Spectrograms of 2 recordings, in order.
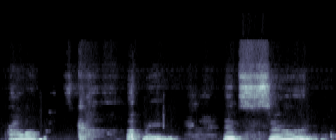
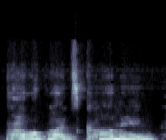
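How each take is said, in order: First: High, breathless joy breaking into a laugh; repeating the girl's joyful cry; excited shout with laugh. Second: High, loud joyful announcement; imitating a girl screaming on the stairs; excited scream. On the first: Retold or imitated. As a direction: keep shouting the news, laughing with delight. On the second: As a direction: call out the great news, thrilled. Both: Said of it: "a girl running up the stairs screaming".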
